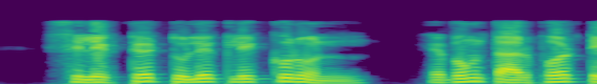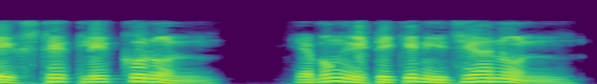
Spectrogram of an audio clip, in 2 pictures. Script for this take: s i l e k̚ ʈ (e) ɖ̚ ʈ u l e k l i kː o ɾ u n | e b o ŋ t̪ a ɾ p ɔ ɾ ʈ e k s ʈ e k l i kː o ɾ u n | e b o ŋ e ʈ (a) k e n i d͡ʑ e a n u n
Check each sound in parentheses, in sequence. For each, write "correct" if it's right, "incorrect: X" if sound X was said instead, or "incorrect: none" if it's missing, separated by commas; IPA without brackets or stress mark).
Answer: correct, incorrect: i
